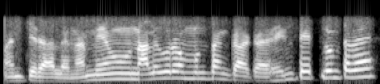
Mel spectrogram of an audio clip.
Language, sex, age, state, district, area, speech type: Telugu, male, 45-60, Telangana, Mancherial, rural, conversation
